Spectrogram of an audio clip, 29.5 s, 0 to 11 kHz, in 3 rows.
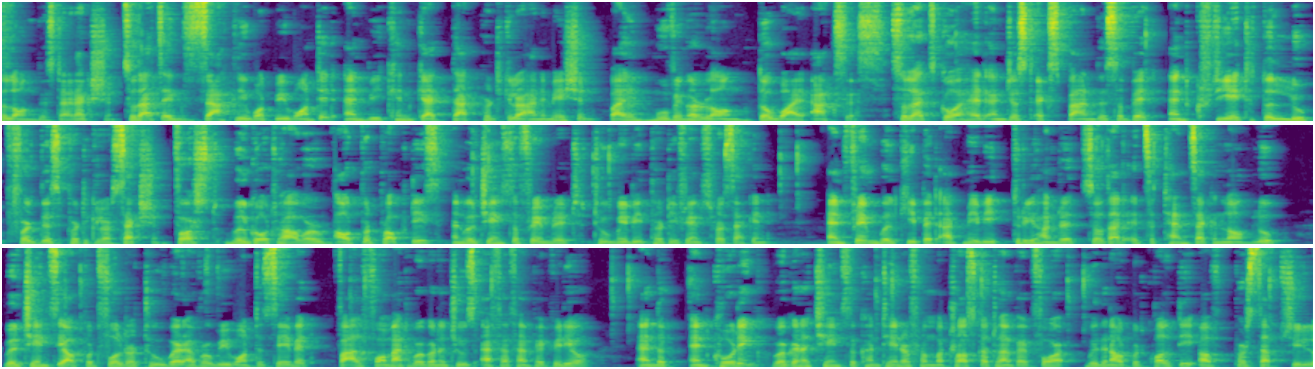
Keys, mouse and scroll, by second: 1.1-4.3 shift+drag, 7.3-8.6 drag, 11.0 Right, 12.4 click, 13.5-14.5 drag, 15.8-18.2 drag, 17.9 0, 19.5-19.9 scroll down 4, 20.2-21.4 drag, 21.1 /, 22.4-23.5 drag, 24.3 click, 24.7-25.4 scroll down 7, 26.3-27.2 drag, 27.9-29.4 drag.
